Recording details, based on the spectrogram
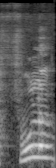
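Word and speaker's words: Fulham: nessa semana aqui né se pronuncia fulan na Inglaterra é o Fred Caldeira aqui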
